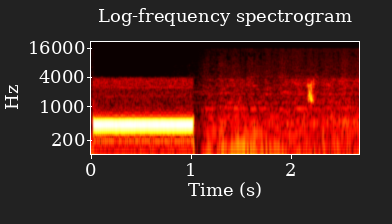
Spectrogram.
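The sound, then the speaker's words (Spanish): A loud, steady telephone line tone holds for about a second, then cuts off abruptly as the call connects, leaving a faint, hissy open line with a brief soft blip. “Ay, cálmense, a ver, ahí ya entró la llamada, no hagan ruido, adelante”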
